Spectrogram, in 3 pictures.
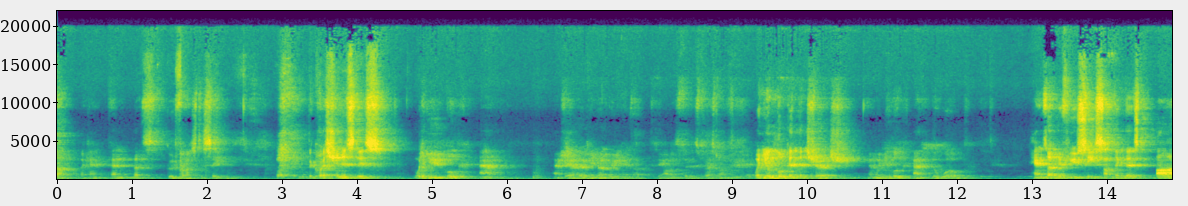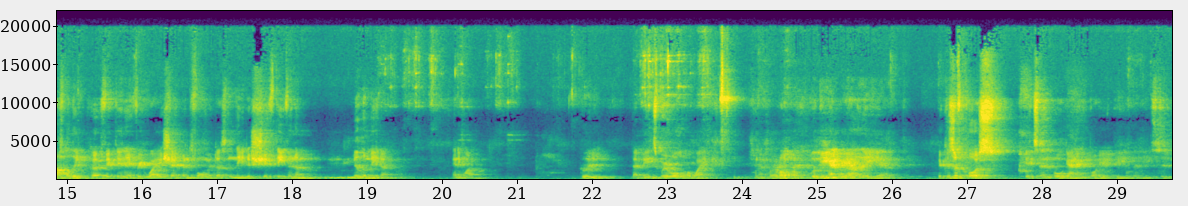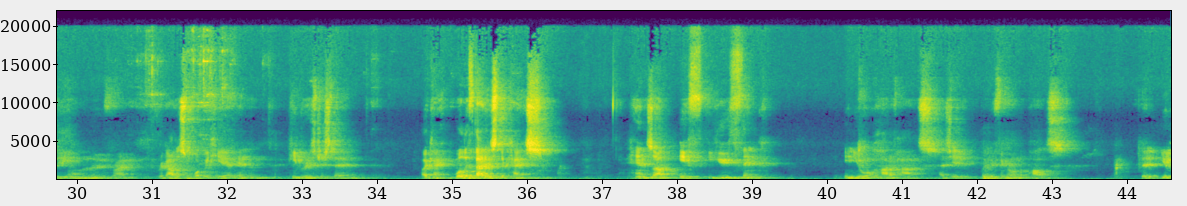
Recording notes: delivered in Our Lady to Star of the Sea, Qld.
